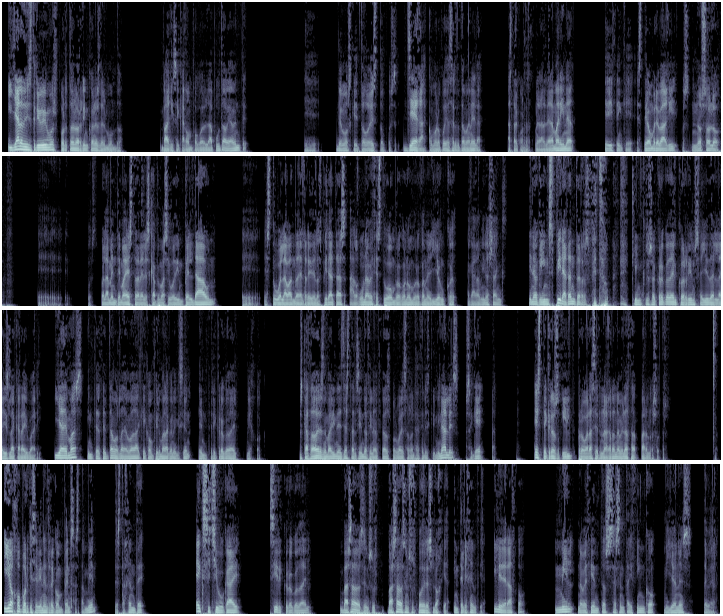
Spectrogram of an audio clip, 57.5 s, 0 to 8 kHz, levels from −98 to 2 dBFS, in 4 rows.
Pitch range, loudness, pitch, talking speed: 85-105 Hz, -27 LUFS, 95 Hz, 170 wpm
